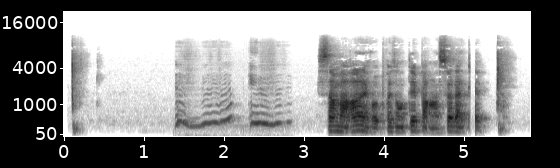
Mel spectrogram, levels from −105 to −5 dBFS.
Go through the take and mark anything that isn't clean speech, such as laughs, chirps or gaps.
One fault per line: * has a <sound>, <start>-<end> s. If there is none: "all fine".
* has a laugh, 1.4-2.9 s
* has a dropout, 5.1-5.1 s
